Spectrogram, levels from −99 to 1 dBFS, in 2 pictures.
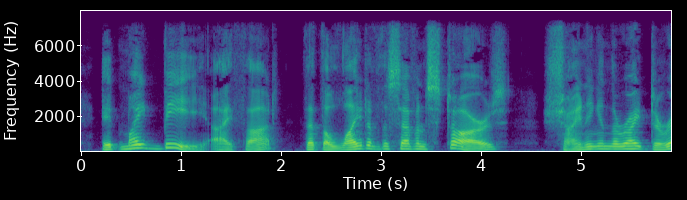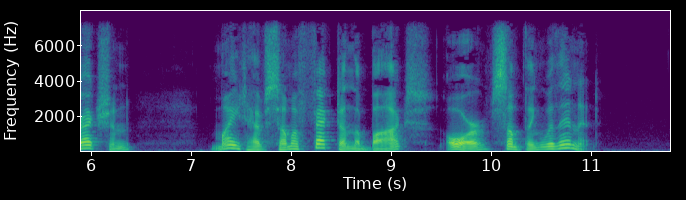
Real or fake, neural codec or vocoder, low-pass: real; none; 7.2 kHz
